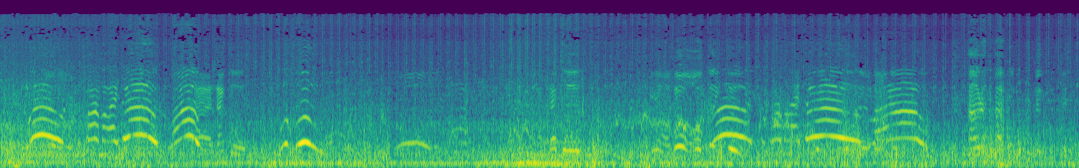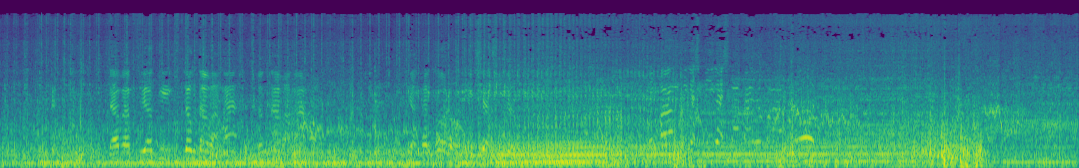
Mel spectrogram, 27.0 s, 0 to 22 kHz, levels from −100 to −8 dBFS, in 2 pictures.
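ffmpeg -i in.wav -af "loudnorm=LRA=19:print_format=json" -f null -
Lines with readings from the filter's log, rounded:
"input_i" : "-20.2",
"input_tp" : "-1.4",
"input_lra" : "4.0",
"input_thresh" : "-30.2",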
